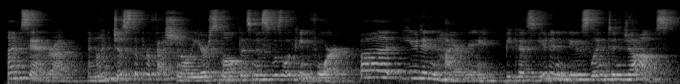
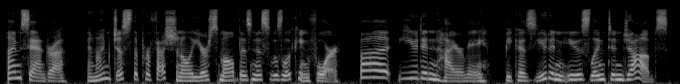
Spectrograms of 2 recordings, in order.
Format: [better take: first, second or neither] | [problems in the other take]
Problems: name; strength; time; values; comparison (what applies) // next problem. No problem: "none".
second | off-mic speech; somewhat distant // room echo; noticeable; dies away in 0.6 s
